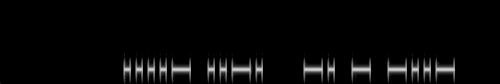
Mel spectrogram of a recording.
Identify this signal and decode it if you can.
Morse code, heard as a keyed tone, about 20 wpm, 700 Hz. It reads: 4F NTX
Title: Field Day Exchanges Encore - 20wpm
